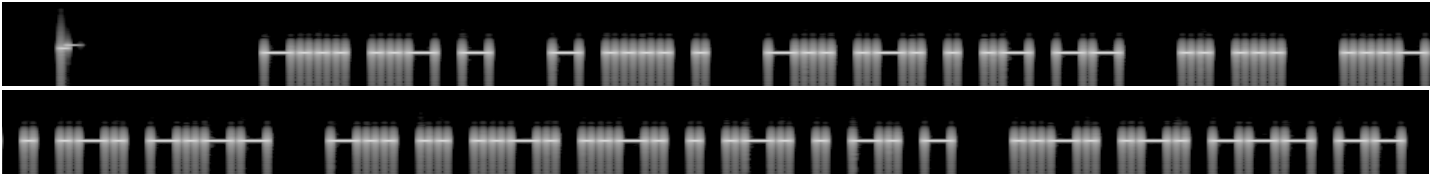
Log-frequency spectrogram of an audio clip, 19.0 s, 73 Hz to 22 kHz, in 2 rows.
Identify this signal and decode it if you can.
Morse code, heard as a keyed tone, about 20 wpm, 700 Hz. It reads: BUT THE DREAM IS VERY DIFFERENT FROM
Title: Sentences from Top 1500 Words 20wpm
